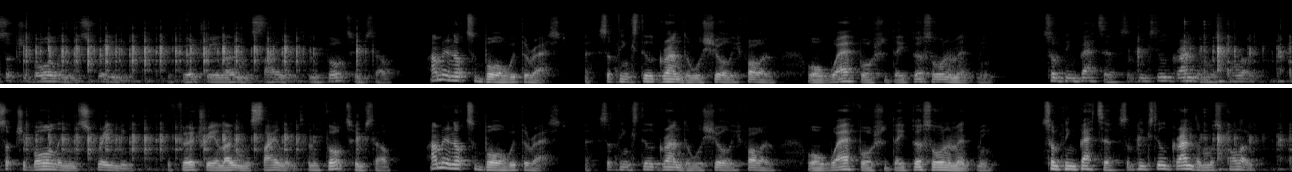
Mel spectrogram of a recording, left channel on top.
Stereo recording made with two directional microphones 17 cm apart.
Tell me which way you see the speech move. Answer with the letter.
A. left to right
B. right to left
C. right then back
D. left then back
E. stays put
D.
